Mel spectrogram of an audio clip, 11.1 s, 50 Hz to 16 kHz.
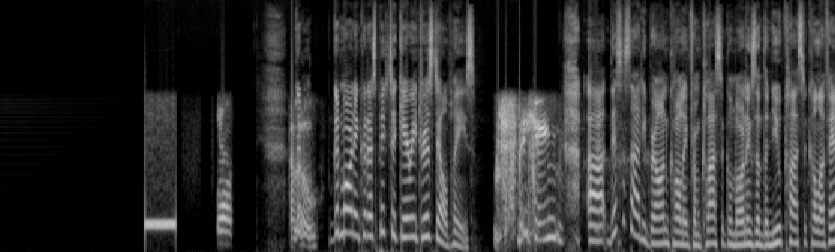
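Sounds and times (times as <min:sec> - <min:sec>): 
electronic telephone ringing tone on a phone line: 0:01.9 - 0:02.4
speech: 0:02.9 - 0:03.2, 0:03.8 - 0:11.1.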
